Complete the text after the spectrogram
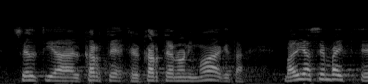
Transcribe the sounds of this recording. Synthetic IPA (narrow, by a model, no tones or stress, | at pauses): se̞lt̪iaelkaɾt̪eelkaɾt̪e̞ano̞nimo̞ake̞t̪a | baðiɾase̞mbajt̪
